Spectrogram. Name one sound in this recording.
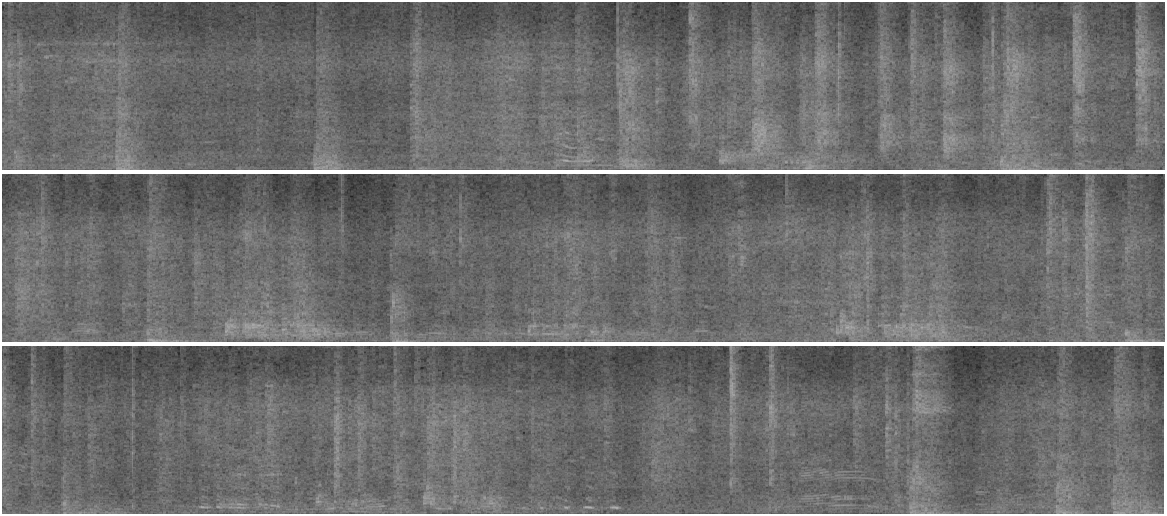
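Men talk and call out nearby.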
